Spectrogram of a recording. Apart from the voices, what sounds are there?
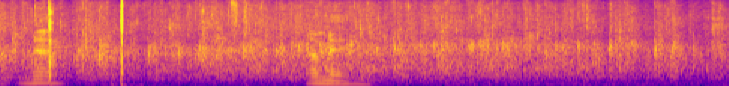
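audience applauding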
